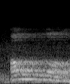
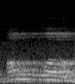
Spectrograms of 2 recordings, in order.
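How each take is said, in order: Both takes have the same delivery.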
